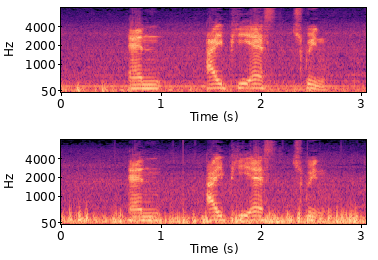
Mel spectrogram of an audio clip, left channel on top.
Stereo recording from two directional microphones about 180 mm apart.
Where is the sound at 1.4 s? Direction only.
10° left (ahead or behind).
